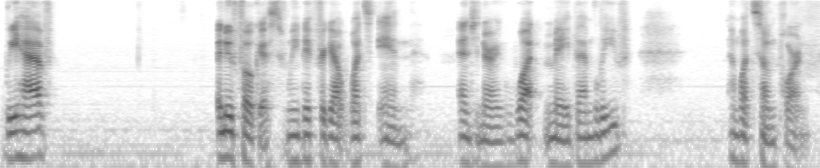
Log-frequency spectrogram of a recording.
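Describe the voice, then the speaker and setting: Low-voiced man in a roleplaying game. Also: steady tone, normal speed, long pauses. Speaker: tabletop roleplaying player. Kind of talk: in-character game discussion.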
